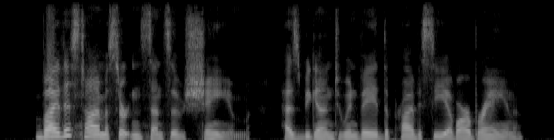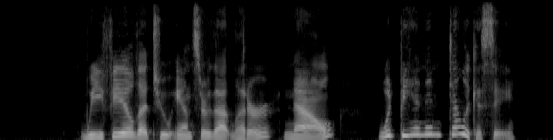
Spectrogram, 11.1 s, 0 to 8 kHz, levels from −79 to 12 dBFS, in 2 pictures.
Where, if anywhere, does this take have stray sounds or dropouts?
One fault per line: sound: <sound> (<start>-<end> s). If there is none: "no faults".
no faults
